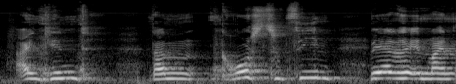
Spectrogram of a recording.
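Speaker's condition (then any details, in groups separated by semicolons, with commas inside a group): Cerebral palsy; spasticity in both arms and legs, electric wheelchair, 24-hour personal assistance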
